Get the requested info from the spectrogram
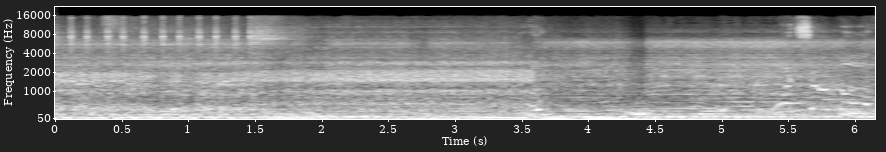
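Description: Heavy metal band playing live through a loud PA: distorted guitars, bass and drums. A little under four seconds in, the dense guitar wall breaks off, with a brief gap before the band carries on.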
